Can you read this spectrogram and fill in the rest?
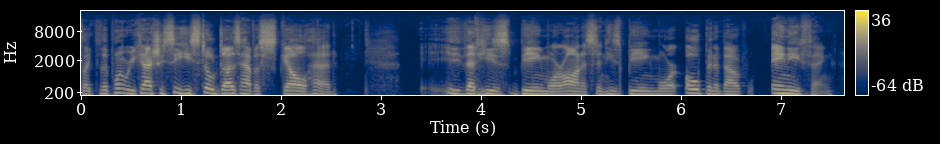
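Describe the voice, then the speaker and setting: Casting: male reaction host, fairly high smooth voice, wry, analytical, conversational. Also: no room sound, clean studio sound. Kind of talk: casual off-the-cuff reaction commentary.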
